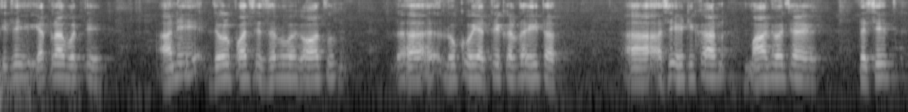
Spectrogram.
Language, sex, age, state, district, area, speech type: Marathi, male, 60+, Maharashtra, Nanded, rural, spontaneous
